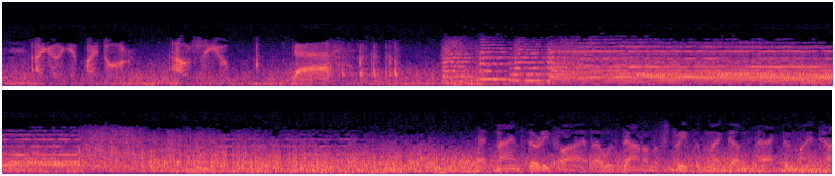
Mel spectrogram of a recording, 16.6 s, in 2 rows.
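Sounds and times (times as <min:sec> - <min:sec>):
storm wind and rain: 0:00.0 - 0:16.6
sustained horn-like chord: 0:04.4 - 0:09.6
speech: 0:13.7 - 0:16.6.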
